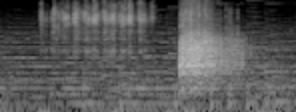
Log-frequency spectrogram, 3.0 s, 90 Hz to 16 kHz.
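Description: A handful of 13 dice rattles in a quick, rhythmic shake for about a second during a tabletop game, then spills out in a loud clattering tumble that fades as they settle. No one speaks.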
